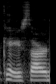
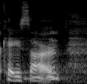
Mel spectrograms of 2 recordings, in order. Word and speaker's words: Kacar: my name is quar not many people know how to say my last name pronounce quar also known as new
